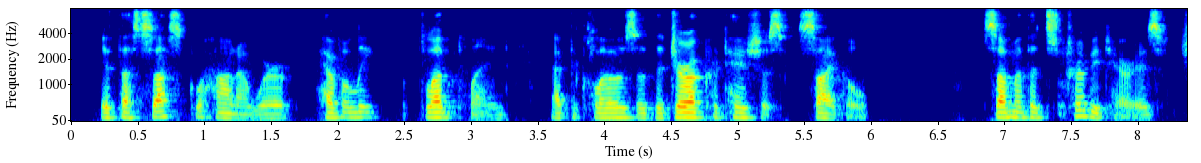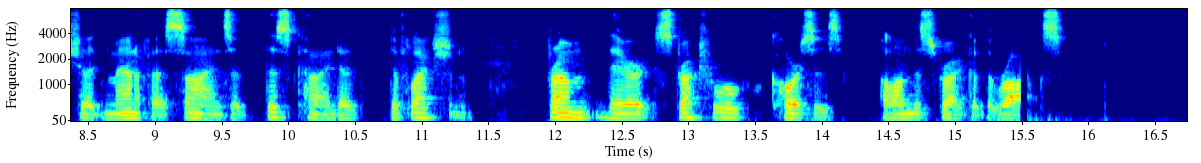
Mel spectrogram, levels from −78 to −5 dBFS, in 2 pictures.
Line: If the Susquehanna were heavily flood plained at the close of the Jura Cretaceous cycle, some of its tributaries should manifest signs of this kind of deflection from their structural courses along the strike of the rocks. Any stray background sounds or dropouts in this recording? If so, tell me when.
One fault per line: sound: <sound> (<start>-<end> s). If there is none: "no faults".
sound: dropout (15.5-15.6 s)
